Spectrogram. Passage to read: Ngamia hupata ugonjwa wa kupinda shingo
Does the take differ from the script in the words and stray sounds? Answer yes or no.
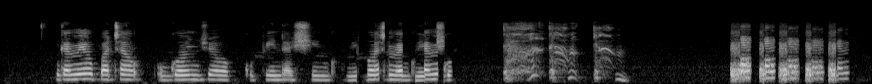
yes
